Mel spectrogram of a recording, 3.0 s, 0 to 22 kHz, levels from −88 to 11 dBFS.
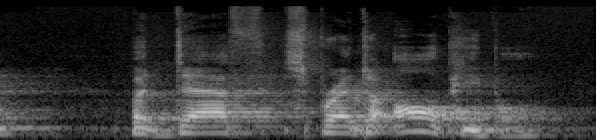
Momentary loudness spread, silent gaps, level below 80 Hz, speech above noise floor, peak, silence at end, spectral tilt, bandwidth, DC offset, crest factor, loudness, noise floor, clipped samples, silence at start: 16 LU; none; -60 dBFS; 29 dB; -6 dBFS; 0.25 s; -5 dB/octave; 19 kHz; under 0.1%; 16 dB; -21 LUFS; -49 dBFS; under 0.1%; 0 s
